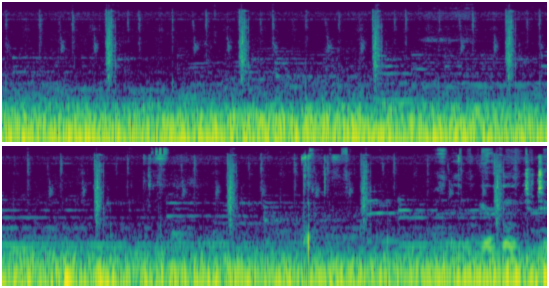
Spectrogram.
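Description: A steady, loud rumble of a car driving along roads in South Venice, Florida, heard from inside the cabin, with a constant low drone, scattered small clicks and ticks, and someone talking over it.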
